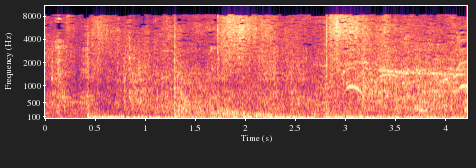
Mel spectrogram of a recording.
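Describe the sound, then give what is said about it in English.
A gun fires in the distance toward Chertsey, near where the Wey and Thames meet: one deep boom, then a heavy, sustained low rumble that lingers to the end with no talk. “Then, in the direction of Chartsey, came the sound of a gun.”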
